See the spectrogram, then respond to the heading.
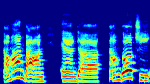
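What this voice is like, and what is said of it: Sing-songy imitated Vietnamese accent. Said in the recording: “I try to imitate the Vietnamese accent, and it's very sing-songy”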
